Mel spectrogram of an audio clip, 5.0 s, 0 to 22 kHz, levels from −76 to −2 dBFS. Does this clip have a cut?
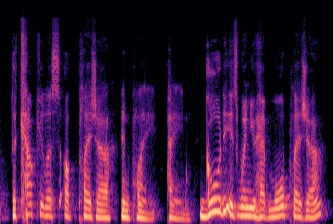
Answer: yes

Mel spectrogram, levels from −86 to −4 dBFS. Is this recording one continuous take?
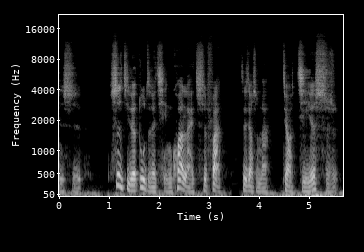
yes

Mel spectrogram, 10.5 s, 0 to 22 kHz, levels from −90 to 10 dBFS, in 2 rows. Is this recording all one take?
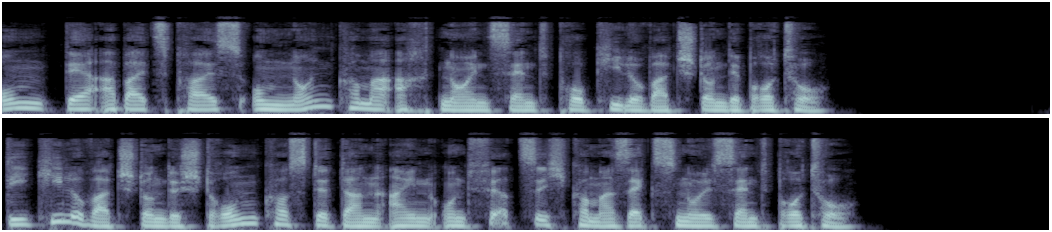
yes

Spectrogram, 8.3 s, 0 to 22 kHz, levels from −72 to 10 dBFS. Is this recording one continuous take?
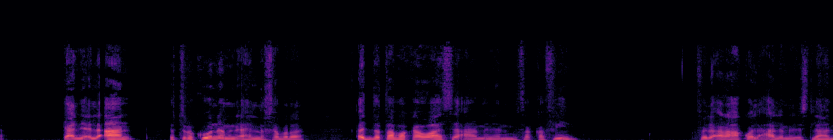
yes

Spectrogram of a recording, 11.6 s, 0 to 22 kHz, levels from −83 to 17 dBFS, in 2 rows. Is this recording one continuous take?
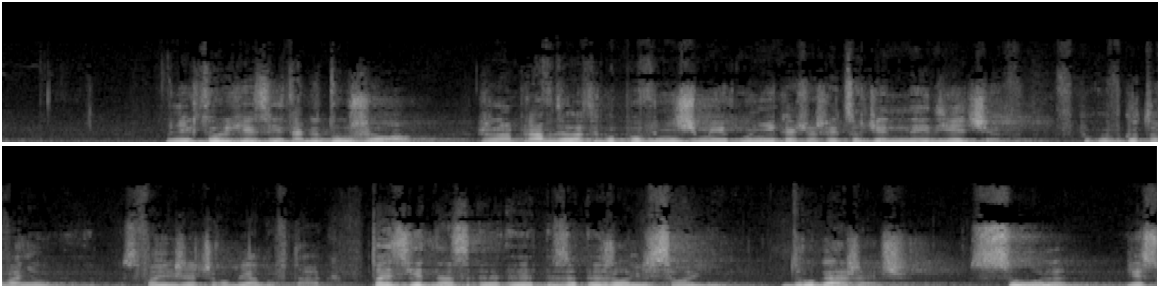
no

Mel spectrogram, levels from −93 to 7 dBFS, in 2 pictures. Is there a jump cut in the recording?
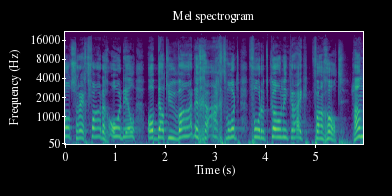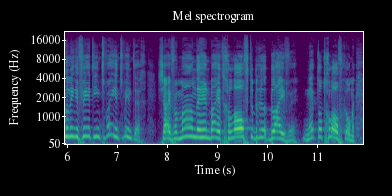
yes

